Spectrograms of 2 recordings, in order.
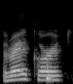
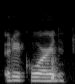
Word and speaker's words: record: the first syllable, but if it's a verb, it has to be on the second syllable, like present, present, visit, visit, record, record.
